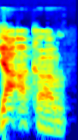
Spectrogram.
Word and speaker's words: Ya'akov: and that great prophet yaakov or jacob as we properly say in the complete translation from the hebrew pronunciation to the modern-day english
